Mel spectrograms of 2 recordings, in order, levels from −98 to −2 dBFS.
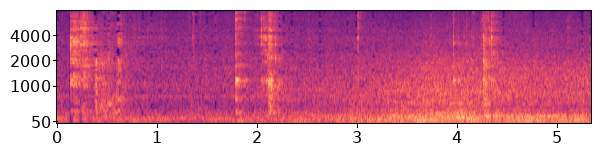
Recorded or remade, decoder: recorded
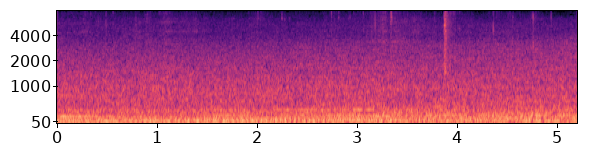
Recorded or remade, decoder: recorded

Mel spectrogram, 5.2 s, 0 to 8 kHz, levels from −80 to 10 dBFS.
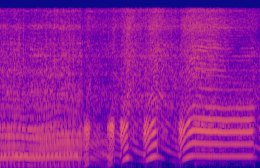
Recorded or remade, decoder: recorded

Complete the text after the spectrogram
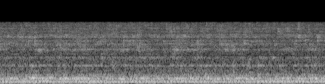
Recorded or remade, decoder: recorded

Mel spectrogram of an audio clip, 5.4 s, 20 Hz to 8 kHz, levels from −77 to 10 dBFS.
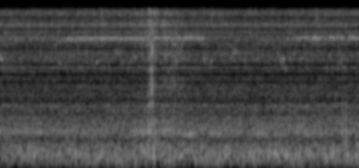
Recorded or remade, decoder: remade, vocoder, HiFi-GAN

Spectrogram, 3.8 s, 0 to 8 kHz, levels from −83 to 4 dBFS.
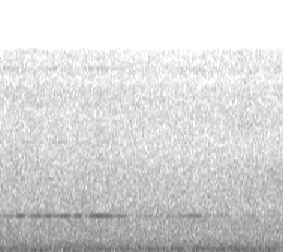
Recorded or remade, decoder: recorded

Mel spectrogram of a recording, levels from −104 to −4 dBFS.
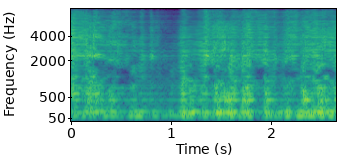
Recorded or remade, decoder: remade, vocoder, HiFi-GAN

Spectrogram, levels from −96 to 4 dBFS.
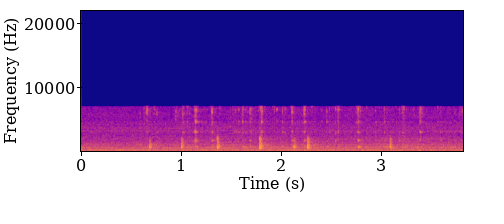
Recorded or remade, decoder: recorded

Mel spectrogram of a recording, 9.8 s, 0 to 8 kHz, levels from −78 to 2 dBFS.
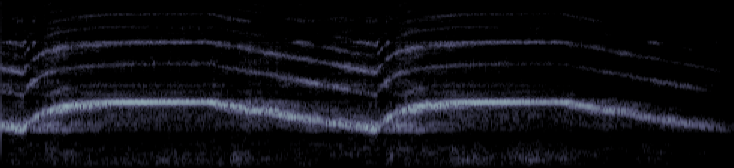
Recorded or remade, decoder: remade, vocoder, HiFi-GAN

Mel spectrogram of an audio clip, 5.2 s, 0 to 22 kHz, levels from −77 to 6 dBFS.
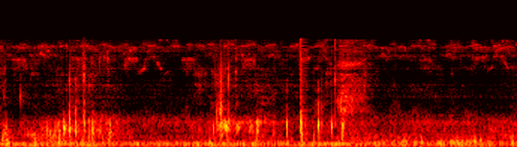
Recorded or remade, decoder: remade, vocoder, HiFi-GAN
